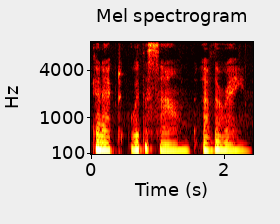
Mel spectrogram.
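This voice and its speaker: A woman guiding a sleep meditation in a soft, whispery, husky voice, gentle and unhurried. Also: sits low, flat delivery. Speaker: meditation guide. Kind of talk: guided sleep meditation, slow soothing narration.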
